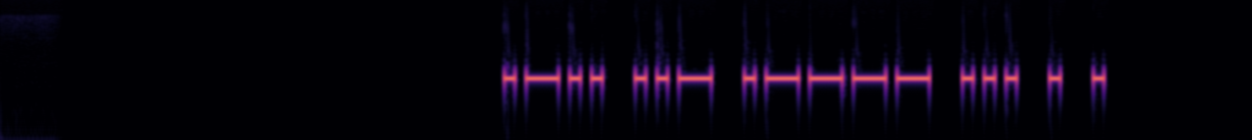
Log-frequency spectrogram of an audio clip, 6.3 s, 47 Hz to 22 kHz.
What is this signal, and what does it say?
Morse code, heard as a keyed tone, about 22 wpm, 700 Hz. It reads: LU1SEE
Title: DXCC-100 Call Signs - 6 Characters - 22wpm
